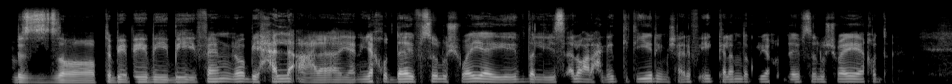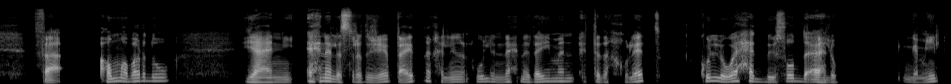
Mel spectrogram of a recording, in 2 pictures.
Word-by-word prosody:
بالضبط، 95 -2 +6
ب - - -12
ب 115 - 0
ب 110 -2 0
ب 110 -1 -1
فاهم، 130 +5 -2
اللي 130 0 -3
هو 135 - +1
بيحلَق 130 +2 +3
على 110 +1 -1
يعني 110 +3 -3
ياخُد 135 0 +1
ده 125 - +3
يفصّله 130 +1 +3
شوية، 135 +2 +2
ي 115 -2 0
يفضَل 120 -2 -5
يسأله 120 +4 +5
على 115 - -1
حاجات 125 +3 -5
كتير، 135 0 -4
مش 115 - -6
عارف - - -8
إيه، 135 - -5
الكلام 120 -1 -6
ده 120 - -9
كلّه، 125 - -11
ياخد 125 - -8
ده 115 - -5
يفصّله 120 +1 -3
شوية، 125 +1 +2
ياخد 125 - -7
ده. - - -14 1.0
فهُم 140 +2 -3
برضه، 160 +2 -7 0.8
يعني 110 0 +1
إحنا 150 +3 +2
الاستراتيجية 110 -1 +2
بتاعتنا 135 - -2
خلّينا 115 +3 -9
نقول 125 +3 -13
إن 110 -3 -14
إحنا 120 - -7
دايمًا 135 +5 -6 0.2
التدخلات - - -5 0.4
كلّ 155 -1 -6
واحد 125 +1 -1
بيصُد 135 +6 -4
أهله، - - 0 0.7
جميل. 110 +5 -8
120 Hz, 160 wpm, -26 LUFS, 110-135 Hz, 1.0 s, بالضبط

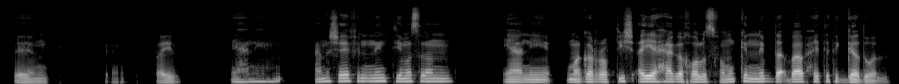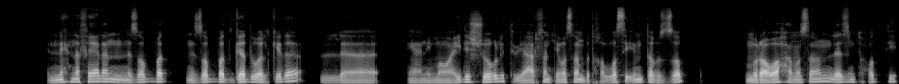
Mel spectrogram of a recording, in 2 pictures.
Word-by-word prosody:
فهمتِك، 90 -1 -5 0.6
فهمتِ. - - -21 0.3
طيب 95 0 -5 0.5
يعني 125 +3 -7 0.3
أنا 140 +3 -2
شايف 150 +1 0
إن 145 -1 -2
أنتِ 145 -1 -2
مثلًا 140 0 -1 0.5
يعني 110 0 -1
ما 115 -1 +1
جربتيش 115 +4 -1
أي 130 0 +7
حاجة 125 0 +2
خالص، 115 0 0
فممكن 130 +5 -1
نبدأ 135 0 +1
بقى 125 0 +5
بحتة 130 -1 -5
الجدول، 100 -4 0 0.6
إن 105 +3 +1
إحنا 125 +2 +1
فعلًا 135 +2 +3
نضبط 120 +4 0
نضبط 115 +2 +1
جدول 120 -1 +5
كده 135 +8 0
ل 95 -1 -5 0.7
يعني 95 0 -5
مواعيد 95 +2 -2
الشغل، 125 +3 +2
تبقي 95 -8 -3
عارفة 100 +6 0
إن 120 - +1
أنتِ 105 - -4
مثلًا 105 +3 +2
بتخلصي 100 +2 -1
إمتى 115 +1 +2
بالضبط، 90 -5 -2 0.4
مروّحة 105 +3 +5
مثلًا 120 +5 0
لازم 120 +1 +1
تحطي 115 +4 -7
115 Hz, 145 wpm, -23 LUFS, 105-130 Hz, 0.7 s, أي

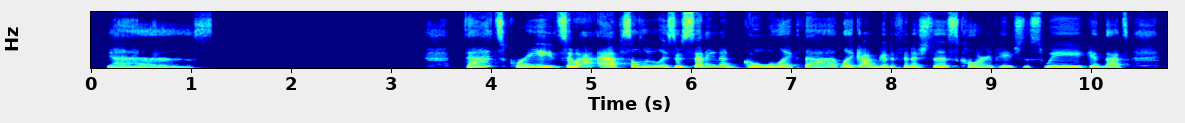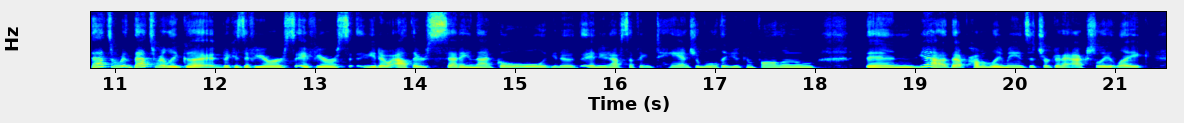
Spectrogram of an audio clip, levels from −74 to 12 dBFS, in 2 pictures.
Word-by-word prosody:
Yes. 215 -5 -6 2.5
That's 400 - 0
great! 345 +7 +2
So 260 -1 +10
a - - +1
absolutely, 290 +3 +4
so 235 -1 +5
setting 295 - +4
a 270 - -1
goal 175 0 -1
like 245 +2 -2
that, 300 +2 0
like, 200 -2 +1
"I'm 195 +3 +3
gonna 220 +1 +1
finish 200 -2 -3
this 190 -1 +2
coloring 185 -2 -3
page 175 -1 -6
this 155 +9 -9
week," 250 -3 0
and 175 0 -3
that's 185 0 -3 0.3
that's 355 +5 +1
r 270 -6 -1
that's 360 +7 +2
really 285 -9 +3
good 215 -2 +1
because 205 +3 -3
if 205 - -3
you're 205 -1 +2
s 200 +1 -6
if 220 +1 -1
you're 210 -1 +3
s 205 0 -4
you 230 - -1
know, - - 0
out 250 - +3
there 245 -3 -1
setting 220 +1 +1
that 260 -4 -2
goal, 170 -2 -1
you 160 - -9
know? 150 0 -6
And, 185 -1 -3
you 170 - -5
have 180 +1 -4
something 170 -5 -9
tangible 175 - -8
that 245 - -4
you 250 - -7
can 240 -2 -9
follow, 250 +2 -5 0.5
then 200 +1 0
yeah, 390 +4 +2
that - - +1
probably 220 -1 0
means 185 -2 -5
that 175 0 -7
you're 180 -1 -5
gonna 185 -1 -3
actually, 170 +1 -1
like, 70 - -4
215 Hz, 175 wpm, -23 LUFS, 185-255 Hz, 2.5 s, So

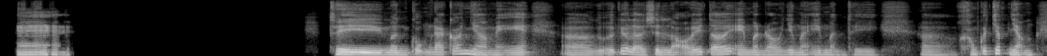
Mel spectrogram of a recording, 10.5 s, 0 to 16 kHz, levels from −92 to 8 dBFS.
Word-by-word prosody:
À! 140 -1 0 2.6
Thì 135 -4 +8
mình 130 -1 0
cũng 130 +2 -2
đã 145 0 0
có 170 +5 -3
nhờ 155 -9 +1
mẹ, 125 +2 -3 0.3
ờ, 120 -2 -5
gửi 130 +2 -2
cái 175 +5 0
lời 130 -6 +1
xin 140 +5 0
lỗi 140 +3 -1
tới 150 +4 +1
em 140 -2 -1
mình 130 -2 -2
rồi 120 -1 -3
nhưng 135 +1 -2
mà 130 - -2
em 130 0 -5
mình 115 -3 -6
thì, 115 0 -9 0.4
ờ, 115 -1 -7 0.2
không 145 -1 -6
có 175 - 0
chấp 200 +2 0
nhận. 130 -2 0
135 Hz, 160 wpm, -22 LUFS, 125-145 Hz, 2.6 s, Thì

